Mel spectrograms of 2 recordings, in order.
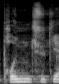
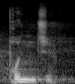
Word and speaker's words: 본즉: 여기도 계속 본죽이 나오죠 여러분 본죽이 아닙니다 본즉 보다는 거예요 에서가 본 것은 히브리어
